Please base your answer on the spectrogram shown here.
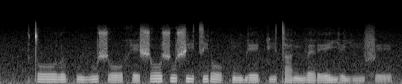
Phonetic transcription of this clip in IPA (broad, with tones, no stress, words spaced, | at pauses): toː˨lʊ˨ kʷi˨βu˦˨ ʃoː˨he˨ ʃoː˦ʃu˦ʃi˦˨t͡si˦ ɾoː˨kũ˦ɡ͡beː˦ ki˦ta˨ɾĩ˦ βɛ˨ɾeː˦ jɪ˨jiː˦fe˨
